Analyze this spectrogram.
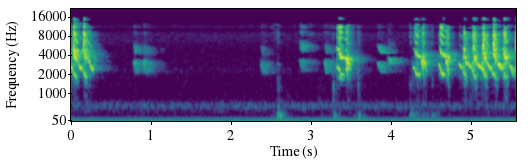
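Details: Young linnet hybrid hatched in 2022, its song still tangled, makes a brief twitter, sparse soft paired notes, then a rising run of rapid high chirping at the close, over low thuds and background hum.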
